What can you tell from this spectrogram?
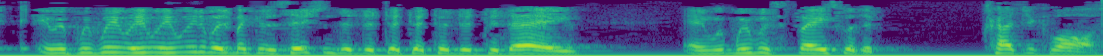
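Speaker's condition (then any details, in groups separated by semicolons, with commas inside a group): Stuttering; tired tonight, feels an hour later, stutters more; repeated sounds, repeated words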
